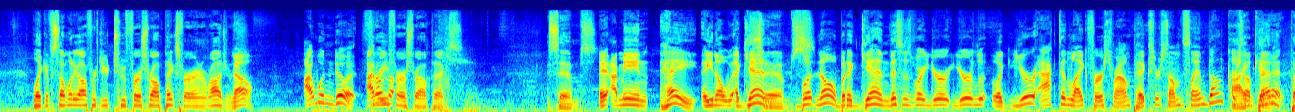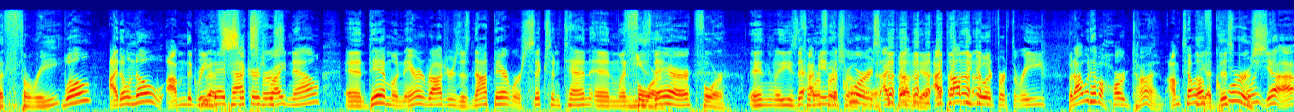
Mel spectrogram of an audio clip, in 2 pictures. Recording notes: tonight's pod was taped in the San Jose airport during a flight delay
